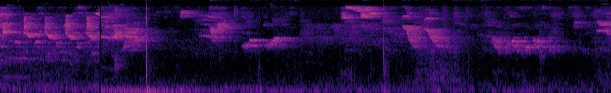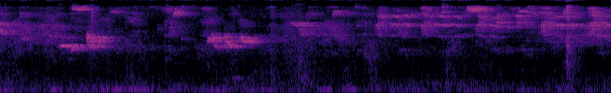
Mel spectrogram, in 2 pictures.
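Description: Birds chirping and trilling, with many short high calls scattered throughout, some stepping down in pitch. A single sharp knock about two seconds in.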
